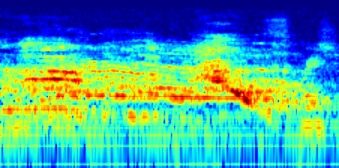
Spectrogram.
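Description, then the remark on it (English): A live convention audience at EvilCon erupts in a burst of cheering, whooping and hollering, many voices overlapping loudly and steadily for a couple of seconds, with scattered laughter mixed in. “Living audience, please make yourselves known. Make some noise hoot, holler, scream, turn yourselves inside out in a noisy fashion.”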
